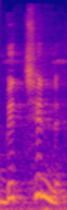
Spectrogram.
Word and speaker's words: विच्छिन्न: और विच्छिन्न लिखा है, ठीक है, यहाँ पर विच्छिन्न कैसे लिखा था, और यहाँ च का आधा उच्चारण उसके साथ विच्छिन्न ऐसे पढ़ा जाता है, तो वो जुड़ा हुआ है।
